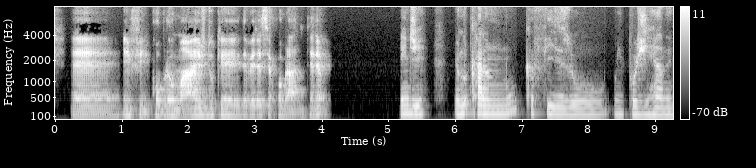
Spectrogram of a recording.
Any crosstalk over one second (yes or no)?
no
